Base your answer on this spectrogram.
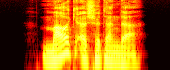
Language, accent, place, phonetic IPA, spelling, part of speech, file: German, Germany, Berlin, [ˈmaʁkɛɐ̯ˌʃʏtɐndɐ], markerschütternder, adjective, De-markerschütternder.ogg
- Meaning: 1. comparative degree of markerschütternd 2. inflection of markerschütternd: strong/mixed nominative masculine singular 3. inflection of markerschütternd: strong genitive/dative feminine singular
